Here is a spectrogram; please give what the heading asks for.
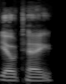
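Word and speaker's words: Yōtei: I was saying Thai. I don't know why I don't know. It looks like it should be pronounced Thai, but Tay. No, Tay. T-E-I. Tay.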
